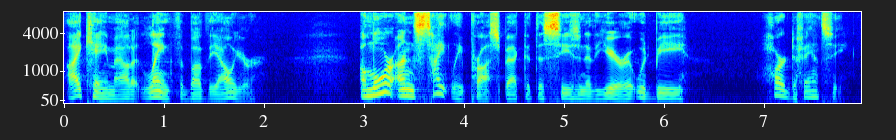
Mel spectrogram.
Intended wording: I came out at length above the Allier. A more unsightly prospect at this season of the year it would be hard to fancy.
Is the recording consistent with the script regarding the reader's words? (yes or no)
yes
